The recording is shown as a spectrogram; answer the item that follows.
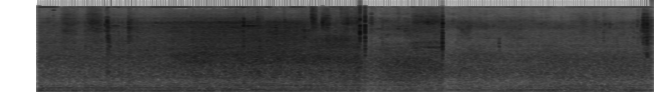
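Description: Steady street ambience like road traffic, a continuous noisy wash with a low rumble, cutting in suddenly out of silence about half a second in, with a few faint clicks.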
